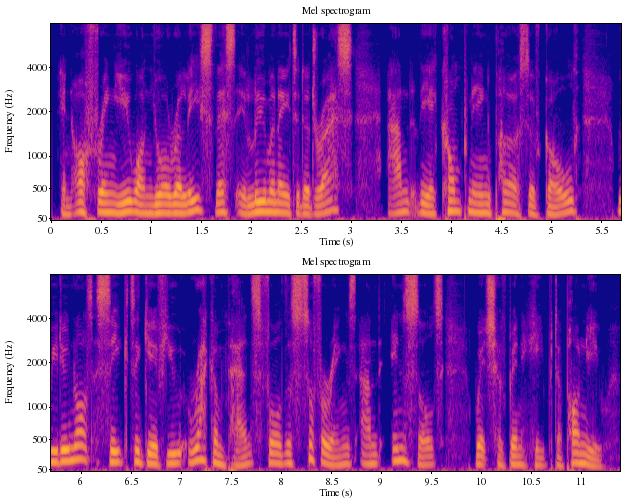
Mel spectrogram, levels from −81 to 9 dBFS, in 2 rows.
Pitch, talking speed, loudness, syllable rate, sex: 140 Hz, 180 wpm, -17 LUFS, 5.5 syllables/s, male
